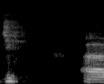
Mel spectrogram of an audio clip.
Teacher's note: there's a subtle contrast in the voicing of the final vowel in the first person singular which is rather whispered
